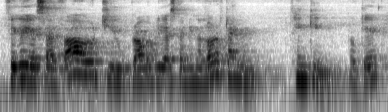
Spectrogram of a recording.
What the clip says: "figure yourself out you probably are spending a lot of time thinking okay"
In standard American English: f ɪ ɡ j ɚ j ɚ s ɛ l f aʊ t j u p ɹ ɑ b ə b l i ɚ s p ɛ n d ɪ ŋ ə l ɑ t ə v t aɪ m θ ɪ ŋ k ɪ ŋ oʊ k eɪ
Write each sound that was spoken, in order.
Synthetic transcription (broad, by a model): f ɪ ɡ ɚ j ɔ s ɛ l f aʊ t j u p ɹ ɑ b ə b l i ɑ s p ɛ n d ɪ ŋ ə l ɑ t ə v t aɪ m t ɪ ŋ k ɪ ŋ oʊ k eɪ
